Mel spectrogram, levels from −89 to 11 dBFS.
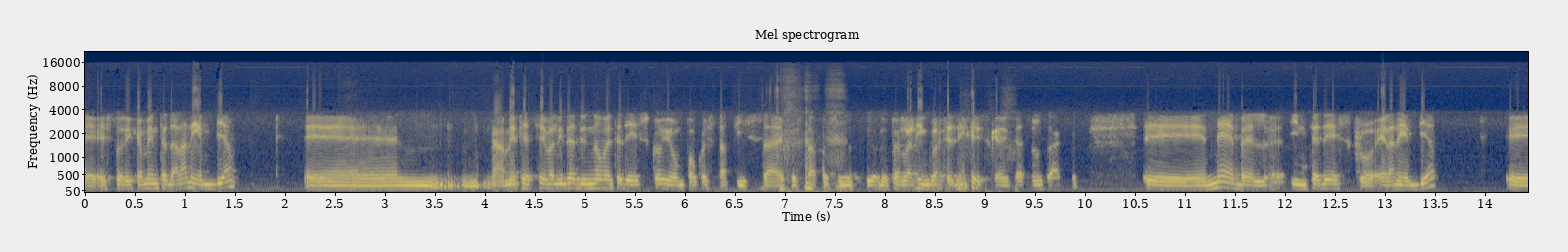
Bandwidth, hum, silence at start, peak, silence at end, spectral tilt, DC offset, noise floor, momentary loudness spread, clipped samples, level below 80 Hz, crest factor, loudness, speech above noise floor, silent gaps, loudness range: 16.5 kHz; none; 0 s; 0 dBFS; 0 s; -5.5 dB/octave; under 0.1%; -41 dBFS; 8 LU; under 0.1%; -44 dBFS; 12 dB; -12 LUFS; 30 dB; none; 2 LU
